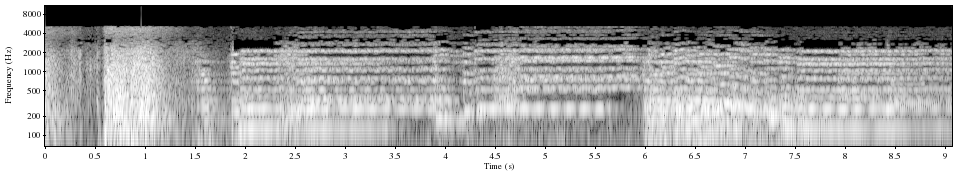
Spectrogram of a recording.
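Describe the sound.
A gunshot at a mountain pass in a radio Western drama: one loud, sharp blast near the start with a ringing tail, followed by sustained tones.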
